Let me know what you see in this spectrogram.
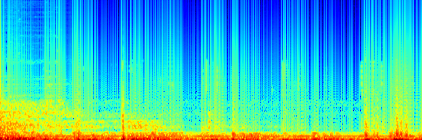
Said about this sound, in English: This is a veterinary microphone. I mean, veterinary stethoscope. Huh? Well, all right, let's pull the little rubber O-ring off and see if we can... My heart?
